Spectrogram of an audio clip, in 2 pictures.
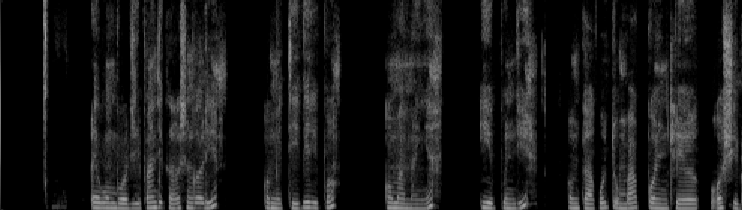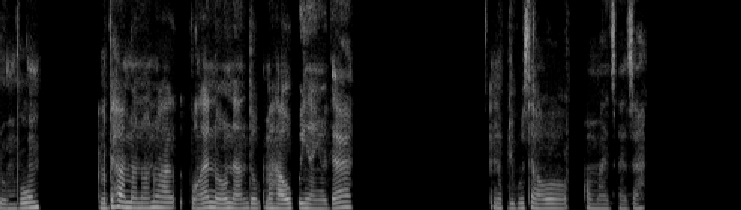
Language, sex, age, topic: Oshiwambo, female, 25-35, agriculture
